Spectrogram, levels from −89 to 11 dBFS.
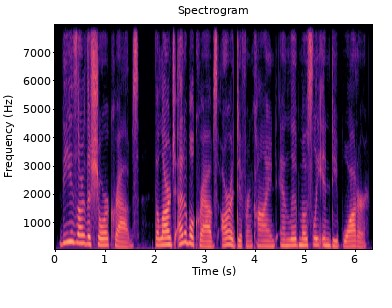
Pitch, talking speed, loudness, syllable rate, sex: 215 Hz, 180 wpm, -17 LUFS, 5.2 syllables/s, female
